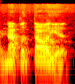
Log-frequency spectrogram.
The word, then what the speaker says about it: Naphtali: Now it's pronounced Naphthalia. All right, Naphthalia.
